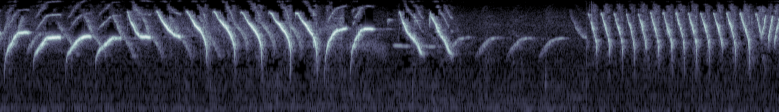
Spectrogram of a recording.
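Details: Canary singing a sharp rolling trill song meant as a tutor for young canaries to copy: rapid downward-slurred whistled notes, about four a second, then a short pause and a dense, fast trill.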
